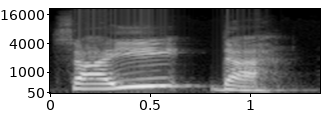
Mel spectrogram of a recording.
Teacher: iato pessoal é o encontro de duas vogais em sílabas separadas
